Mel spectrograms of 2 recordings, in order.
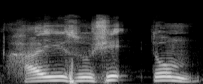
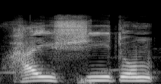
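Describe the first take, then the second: First: The th is kept; a glottal stop is heard. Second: The th merges; no glottal stop is heard. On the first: "والإظهار مع التحقيق" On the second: "الإدغام مع الإبدال"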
